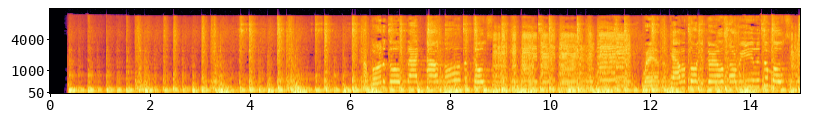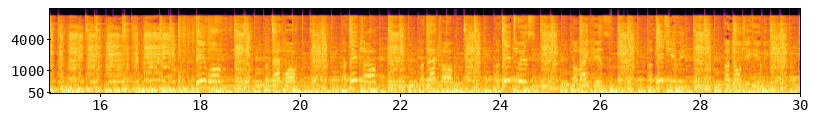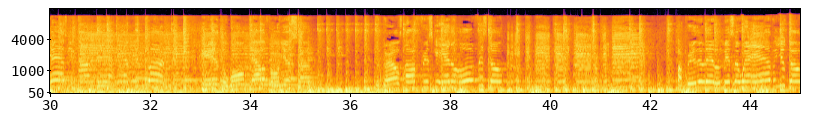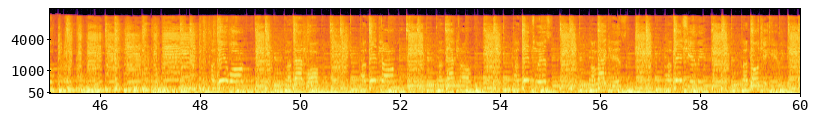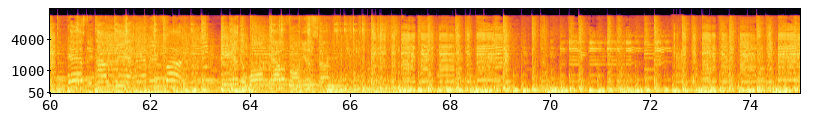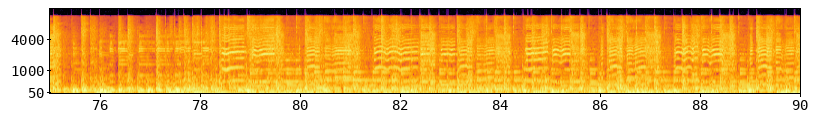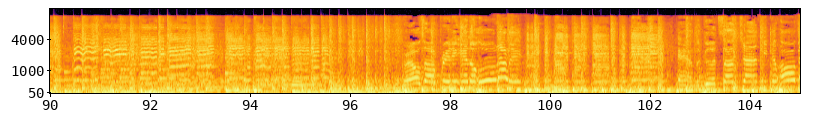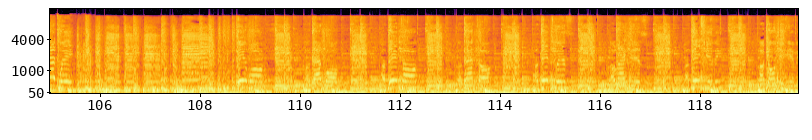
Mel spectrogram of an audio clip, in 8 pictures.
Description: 26首經典歌都是50年代和60年代的曲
